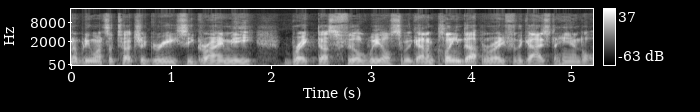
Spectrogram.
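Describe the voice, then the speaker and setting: Against a quiet background, a man talks very fast with ordinary pitch variation. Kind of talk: casual vlog chat. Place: garage. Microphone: phone near.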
